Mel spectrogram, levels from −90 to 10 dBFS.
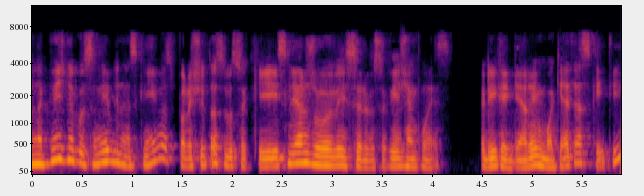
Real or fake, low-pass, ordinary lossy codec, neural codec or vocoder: fake; 7.2 kHz; AAC, 32 kbps; codec, 16 kHz, 2 kbps, X-Codec, HuBERT features, trained on balanced general audio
